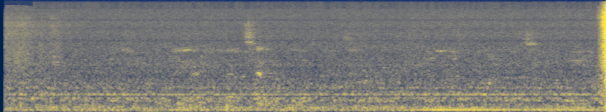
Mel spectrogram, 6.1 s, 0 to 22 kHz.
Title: bosch MAXX 6 washmachine won't start buzzing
